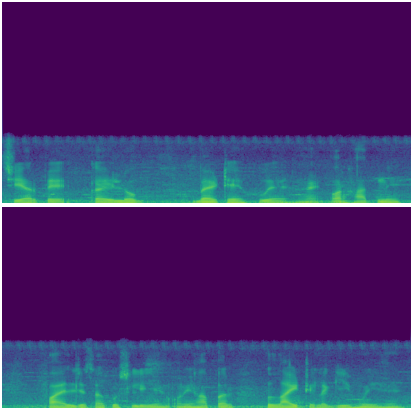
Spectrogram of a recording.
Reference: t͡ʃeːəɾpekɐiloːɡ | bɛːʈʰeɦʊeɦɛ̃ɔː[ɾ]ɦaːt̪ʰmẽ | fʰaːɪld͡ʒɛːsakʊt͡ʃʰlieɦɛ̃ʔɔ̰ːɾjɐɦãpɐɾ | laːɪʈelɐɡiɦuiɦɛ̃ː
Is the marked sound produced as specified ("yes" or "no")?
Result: yes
